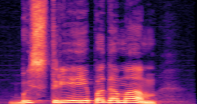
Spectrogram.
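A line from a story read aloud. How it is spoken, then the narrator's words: Distant shouting. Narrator (Russian): родители, они еще издалека кричали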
